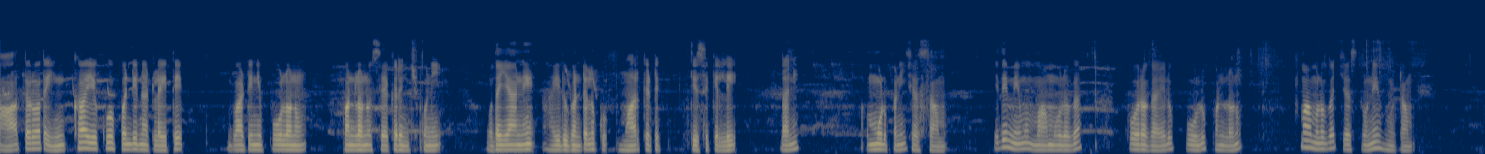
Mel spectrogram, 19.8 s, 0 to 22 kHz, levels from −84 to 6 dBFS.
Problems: background sounds at intervals, low volume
